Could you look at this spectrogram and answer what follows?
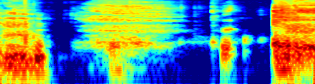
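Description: An adult woman clears her throat with a harsh, breathy rasp, followed by short cough bursts; this is throat clearing with coughing.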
